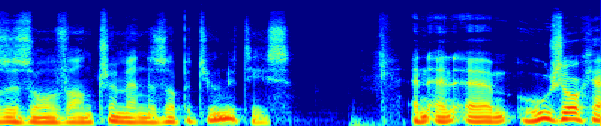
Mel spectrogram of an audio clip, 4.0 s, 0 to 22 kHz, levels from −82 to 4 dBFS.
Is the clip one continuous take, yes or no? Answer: yes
